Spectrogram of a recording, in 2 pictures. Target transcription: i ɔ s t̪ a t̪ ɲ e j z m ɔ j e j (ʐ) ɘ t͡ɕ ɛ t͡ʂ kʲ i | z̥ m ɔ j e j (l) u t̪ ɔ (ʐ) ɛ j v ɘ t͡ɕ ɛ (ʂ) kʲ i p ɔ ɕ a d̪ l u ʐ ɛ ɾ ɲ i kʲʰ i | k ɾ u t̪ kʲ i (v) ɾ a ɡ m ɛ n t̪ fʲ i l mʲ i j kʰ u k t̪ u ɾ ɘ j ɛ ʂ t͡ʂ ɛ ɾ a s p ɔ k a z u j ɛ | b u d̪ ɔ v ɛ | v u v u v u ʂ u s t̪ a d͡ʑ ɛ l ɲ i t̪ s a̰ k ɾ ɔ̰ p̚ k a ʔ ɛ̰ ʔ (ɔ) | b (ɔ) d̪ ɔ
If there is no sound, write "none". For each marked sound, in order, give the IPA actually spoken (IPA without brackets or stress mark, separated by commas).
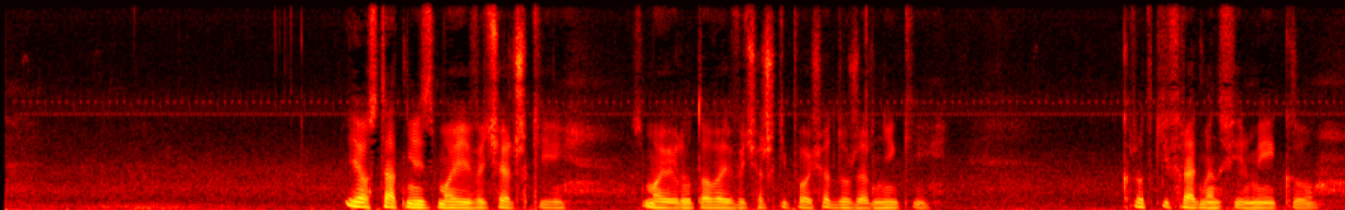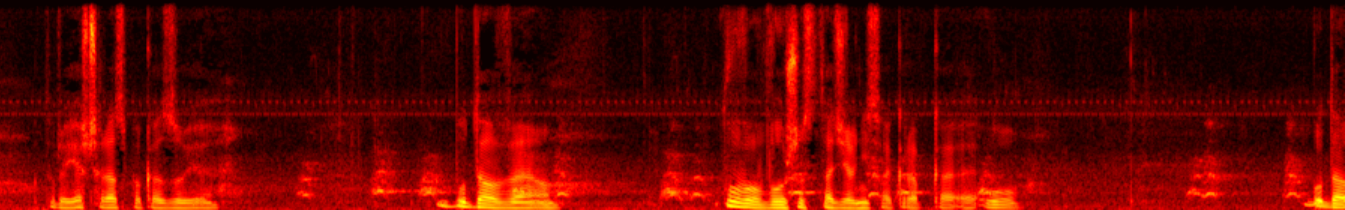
v, l, v, t͡ʂ, f, u, u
